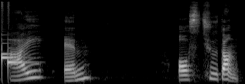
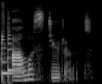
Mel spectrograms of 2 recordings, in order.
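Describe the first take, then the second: First: I am is said as two full words. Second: I am is shortened into one syllable. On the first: The speaker calls it wrong. "보통 I am a student 이렇게 말하지 않아요" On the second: The speaker calls it right. "축약형"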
